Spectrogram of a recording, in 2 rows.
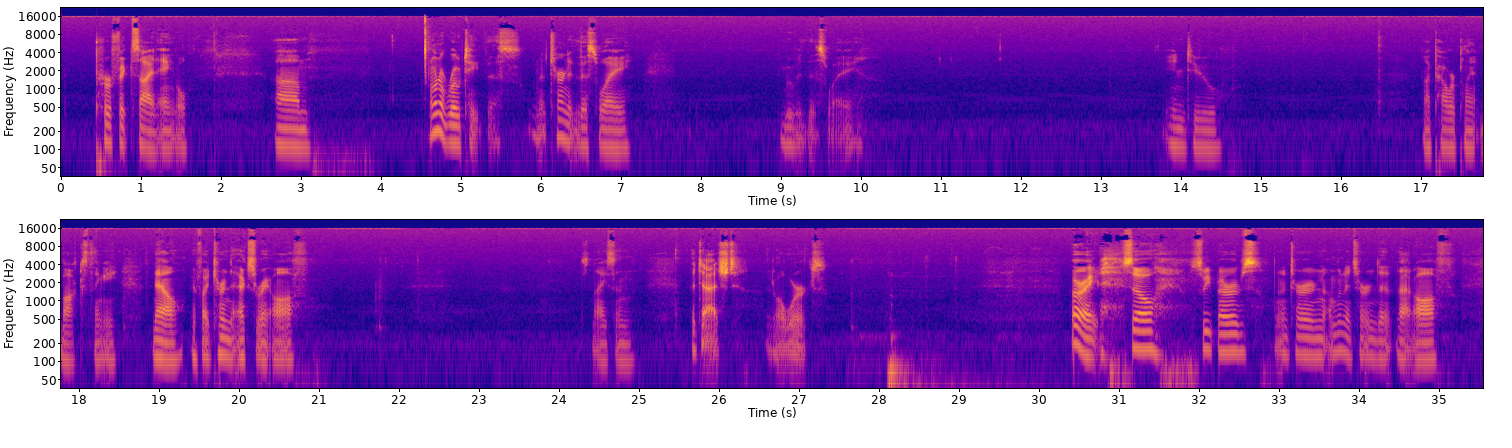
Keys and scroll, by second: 4.6 r, 7.2 e, 8.3 e, 14.6 2, 16.2 alt+2, 16.9 alt+1, 17.5-18.3 typing, 28.5-28.9 typing.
